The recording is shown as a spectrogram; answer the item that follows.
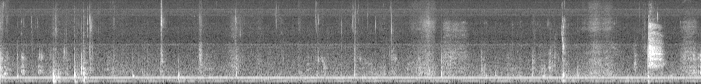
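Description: Faint chewing and small wet mouth clicks as a mouthful of noodles is eaten, over a steady low hum, with a brief louder puff of noise near the end.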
